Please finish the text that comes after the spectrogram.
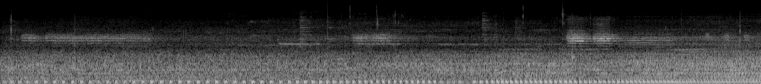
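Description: A Yamaha FZ 250 motorcycle's engine thrums in a close, steady pulsing rhythm while riding, then the pitch and load shift as the bike slows and turns around, loud throughout.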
